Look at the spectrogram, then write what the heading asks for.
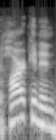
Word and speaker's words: Harkonnen: it from the family harkonnen oh i've always said harkonnen but but apparently they say harkinin but the the they say harkonnen in in david lynch's dune right but then pronunciations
